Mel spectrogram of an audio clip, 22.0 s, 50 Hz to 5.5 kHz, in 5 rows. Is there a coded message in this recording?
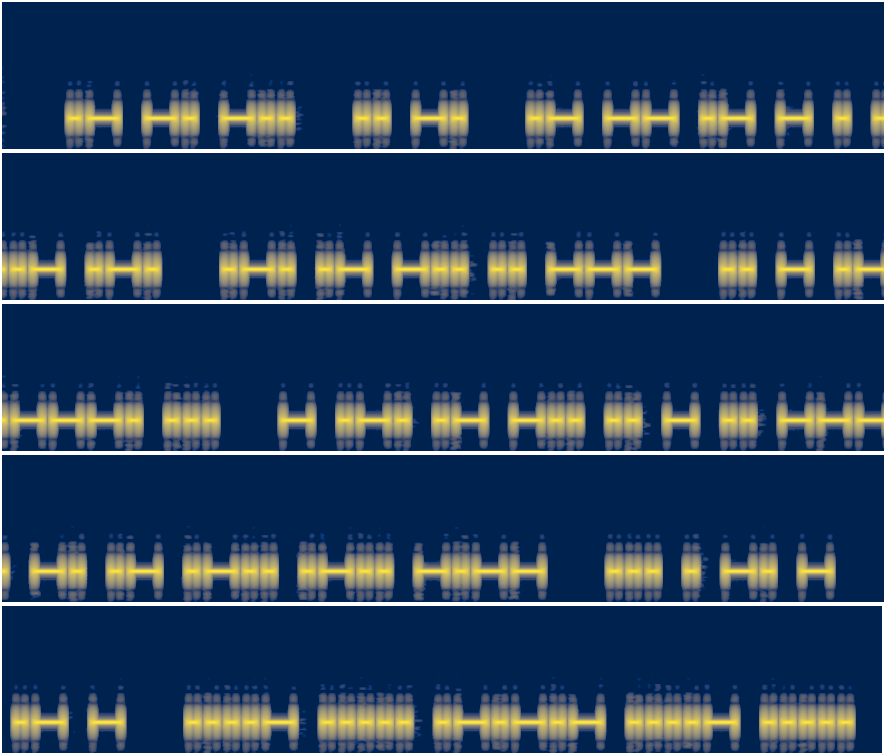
Yes: Morse code from 0.3 to 21.9 s, heard as a keyed tone, about 25 wpm, 600 Hz. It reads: AND IN AMATEUR RADIO IT'S TRADITIONALLY SENT AT 45.45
